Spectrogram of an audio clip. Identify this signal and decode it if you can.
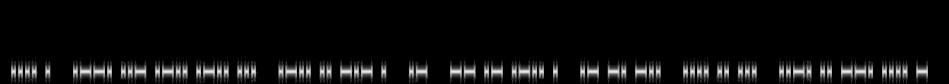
Morse code, heard as a keyed tone, about 34 wpm, 600 Hz. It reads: HE PULLS LIKE A MALE AND HIS FIGHT
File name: the old man and the sea / the old man and the sea 1 35wpm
